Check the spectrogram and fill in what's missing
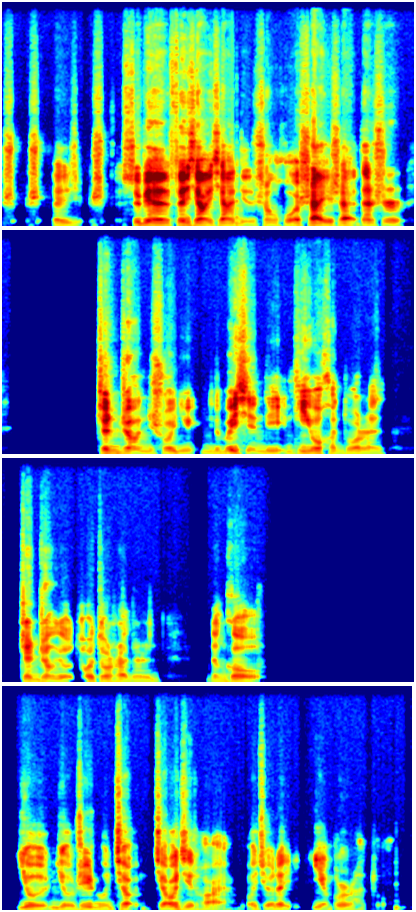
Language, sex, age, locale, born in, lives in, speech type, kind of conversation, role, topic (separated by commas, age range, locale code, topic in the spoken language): Chinese, male, 40-44, zh-CN, China, United States, conversation, unstructured, none, 你觉得怎样才算是好的朋友？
